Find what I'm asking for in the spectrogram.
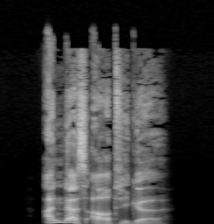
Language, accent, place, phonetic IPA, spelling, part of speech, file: German, Germany, Berlin, [ˈandɐsˌʔaːɐ̯tɪɡə], andersartige, adjective, De-andersartige.ogg
- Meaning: inflection of andersartig: 1. strong/mixed nominative/accusative feminine singular 2. strong nominative/accusative plural 3. weak nominative all-gender singular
